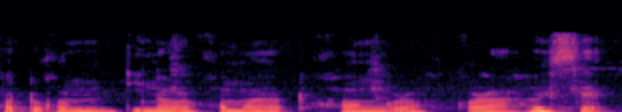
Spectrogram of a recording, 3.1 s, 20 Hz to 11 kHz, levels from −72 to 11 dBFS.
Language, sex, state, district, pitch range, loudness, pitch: Assamese, male, Assam, Sonitpur, 115-170 Hz, -18 LUFS, 130 Hz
